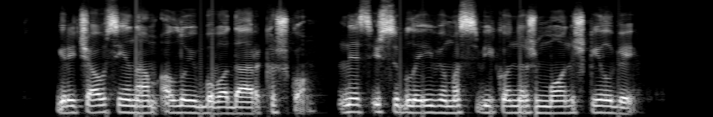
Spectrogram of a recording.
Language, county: Lithuanian, Šiauliai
